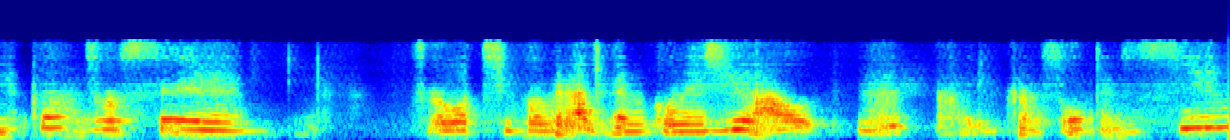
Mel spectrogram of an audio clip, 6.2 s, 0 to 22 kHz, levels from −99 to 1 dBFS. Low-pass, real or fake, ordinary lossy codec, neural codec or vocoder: 7.2 kHz; fake; none; codec, 44.1 kHz, 0.9 kbps, DAC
